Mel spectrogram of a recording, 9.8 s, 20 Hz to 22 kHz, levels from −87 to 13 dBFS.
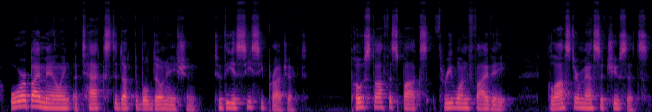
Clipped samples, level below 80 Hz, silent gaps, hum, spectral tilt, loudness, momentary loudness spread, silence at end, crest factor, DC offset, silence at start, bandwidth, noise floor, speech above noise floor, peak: under 0.1%; -66 dBFS; none; none; -6 dB/octave; -31 LUFS; 14 LU; 0.1 s; 18 dB; under 0.1%; 0.15 s; over 20 kHz; -74 dBFS; 43 dB; -12 dBFS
